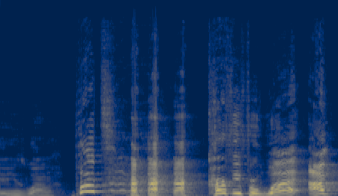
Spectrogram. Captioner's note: laughs loudly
